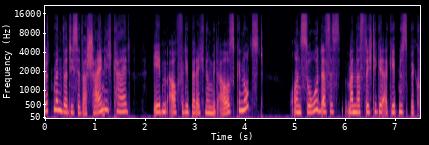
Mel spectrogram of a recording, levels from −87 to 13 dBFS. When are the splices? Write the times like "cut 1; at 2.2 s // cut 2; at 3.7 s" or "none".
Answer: none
